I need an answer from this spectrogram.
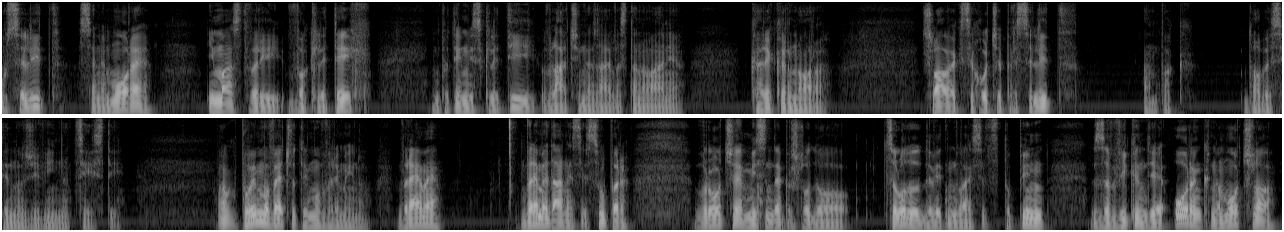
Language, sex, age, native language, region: Slovenian, male, 30-49, Slovenian, Central Slovenia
